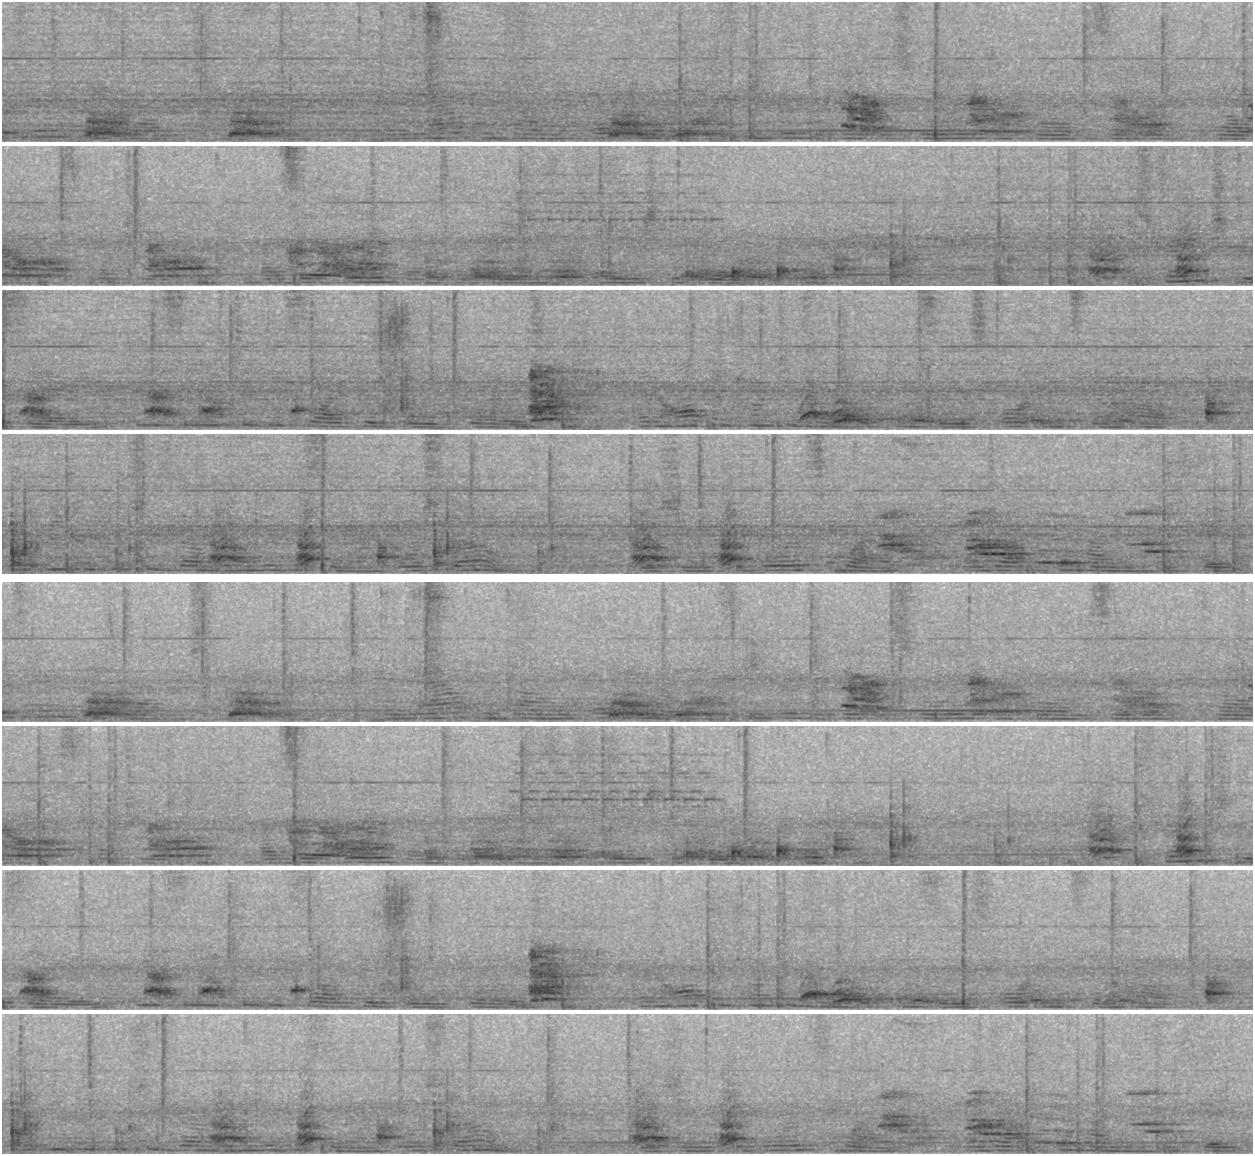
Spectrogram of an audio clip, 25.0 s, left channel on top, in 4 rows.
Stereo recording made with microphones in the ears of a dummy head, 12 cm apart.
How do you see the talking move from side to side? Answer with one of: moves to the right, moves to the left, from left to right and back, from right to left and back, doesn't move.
moves to the left.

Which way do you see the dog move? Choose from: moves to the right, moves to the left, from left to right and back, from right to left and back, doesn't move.
from left to right and back.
